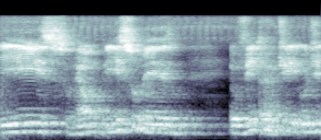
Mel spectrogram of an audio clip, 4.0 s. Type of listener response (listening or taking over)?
listening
